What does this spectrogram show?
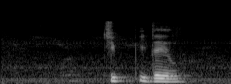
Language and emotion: Russian, neutral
